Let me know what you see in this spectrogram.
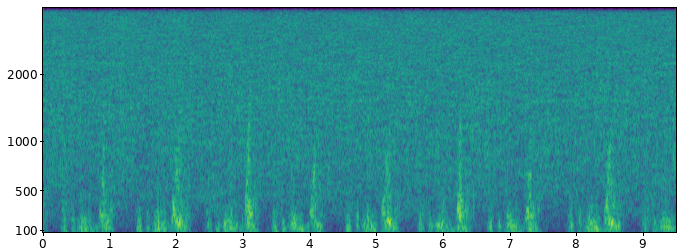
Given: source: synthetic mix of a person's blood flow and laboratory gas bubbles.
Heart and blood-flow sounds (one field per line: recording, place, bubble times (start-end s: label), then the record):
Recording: Doppler ultrasound of blood flow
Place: precordium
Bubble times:
6.35-6.50 s: bubbles
7.98-8.21 s: bubbles
9.26-9.29 s: bubbles
9.45-9.49 s: bubbles
From the record:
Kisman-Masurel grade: 121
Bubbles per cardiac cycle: 1 to 2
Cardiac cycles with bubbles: 10 to 50%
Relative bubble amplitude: barely perceptible (0.100 to 0.250)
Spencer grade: 2 (many but less than half of the cardiac periods contain bubble signals, singularly or in groups)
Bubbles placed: only in the low amplitude regions of the cardiac cycle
